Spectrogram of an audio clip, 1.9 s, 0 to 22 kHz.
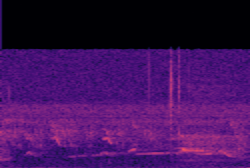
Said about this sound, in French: Aujourd'hui, je vous enregistre ce podcast dehors dans l'herbe, sous la fraîcheur des arbres parce qu'il fait presque 30 degrés donc vous allez sûrement entendre plein de petits bruits en plus de ma voix et surtout des oiseaux.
